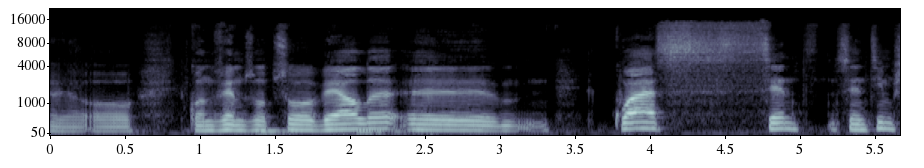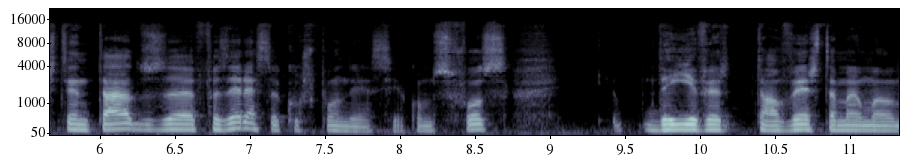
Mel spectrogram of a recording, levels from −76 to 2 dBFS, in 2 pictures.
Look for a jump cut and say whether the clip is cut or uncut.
uncut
